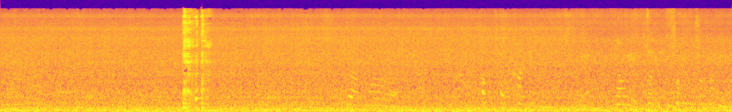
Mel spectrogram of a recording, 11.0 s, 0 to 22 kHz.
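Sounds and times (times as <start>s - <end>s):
low background rumble: 0.0s - 10.9s
person coughing: 2.7s - 3.2s.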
